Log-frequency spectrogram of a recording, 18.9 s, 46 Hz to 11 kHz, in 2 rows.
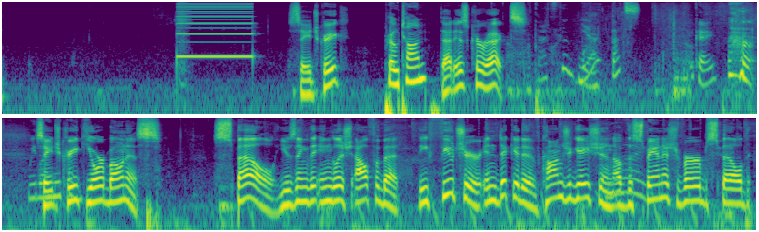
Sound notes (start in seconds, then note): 2.2 buzzer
